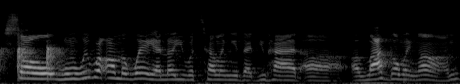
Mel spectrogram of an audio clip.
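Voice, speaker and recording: A woman hosting a casual podcast, loud and talkative, laughing easily. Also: on the high side, normal speed, crowd noise. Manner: says she has a loud voice and sits back from the mic. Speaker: podcast host.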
